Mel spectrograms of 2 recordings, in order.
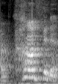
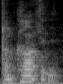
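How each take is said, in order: First: It is said loudly, with conviction. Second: It is said flatly, without conviction. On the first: The speaker means it. The speaker calls it right. "say it louder, say it like you mean it" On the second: The speaker does not believe it. The speaker calls it wrong. "not feeling it"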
